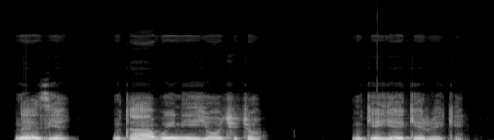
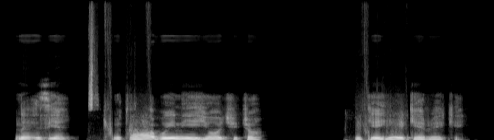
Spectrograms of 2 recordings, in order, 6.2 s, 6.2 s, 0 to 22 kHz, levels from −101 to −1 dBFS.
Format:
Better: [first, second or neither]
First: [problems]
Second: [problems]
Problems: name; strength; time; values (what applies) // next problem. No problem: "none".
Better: first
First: none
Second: noise reduction (neural mask model DeepFilterNet 3)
